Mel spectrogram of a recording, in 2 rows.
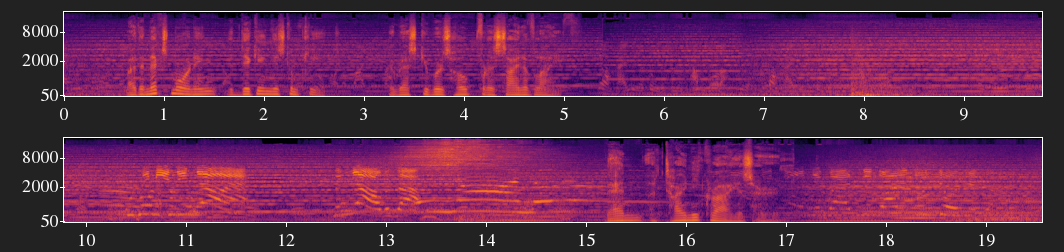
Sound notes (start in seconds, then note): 5.3 intense music; 10.1 mother speaking in Chinese; 13.7 child crying; 17.0 mother speaking in Chinese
